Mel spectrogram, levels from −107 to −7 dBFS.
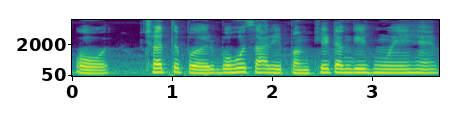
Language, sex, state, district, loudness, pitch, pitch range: Hindi, female, Punjab, Pathankot, -16 LUFS, 195 Hz, 185-205 Hz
